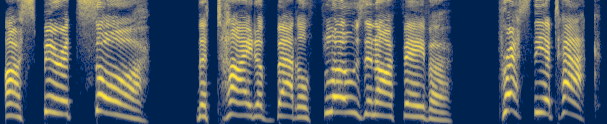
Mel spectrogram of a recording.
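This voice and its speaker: A woman voicing a proud, composed, regal warrior spirit in a video game, with formal, commanding, measured diction. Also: high voice, animated, sharp tone, no room sound, clean studio sound, heavily acted. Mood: resolute, commanding. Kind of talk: video game battle lines.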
